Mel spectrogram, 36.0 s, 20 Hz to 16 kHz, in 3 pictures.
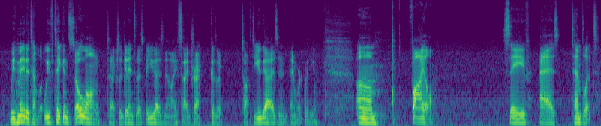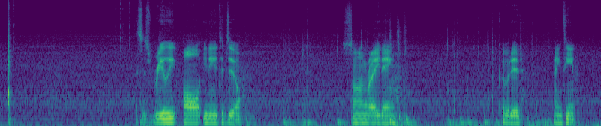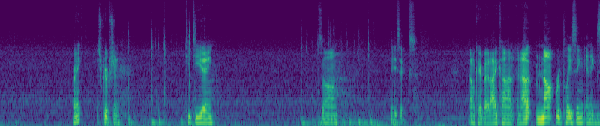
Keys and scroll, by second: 17.7-23.4 typing, 27.1-27.9 typing, 30.1-32.6 typing.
